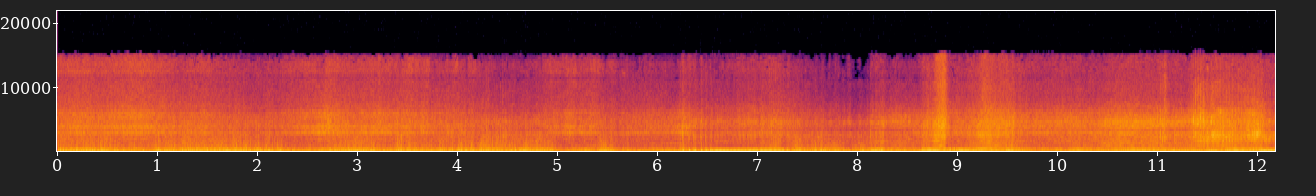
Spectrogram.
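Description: A dirt bike engine roars and revs up and down as the bike rides fast over dirt.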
